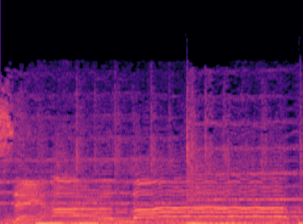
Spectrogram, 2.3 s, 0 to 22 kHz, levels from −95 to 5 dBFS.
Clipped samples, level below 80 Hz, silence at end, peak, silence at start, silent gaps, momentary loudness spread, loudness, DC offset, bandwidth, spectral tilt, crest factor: under 0.1%; -42 dBFS; 0 s; -10 dBFS; 0 s; none; 3 LU; -22 LUFS; under 0.1%; 16 kHz; -4 dB/octave; 12 dB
